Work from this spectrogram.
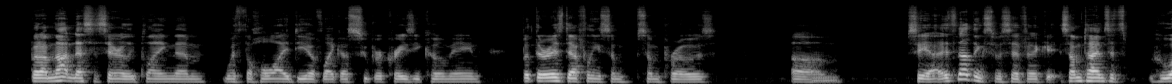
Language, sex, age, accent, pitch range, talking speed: English, male, 20-39, American, 125-145 Hz, 165 wpm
